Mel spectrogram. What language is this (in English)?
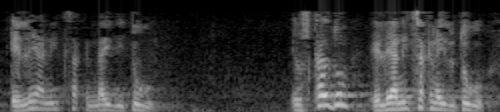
Basque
